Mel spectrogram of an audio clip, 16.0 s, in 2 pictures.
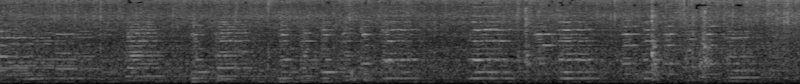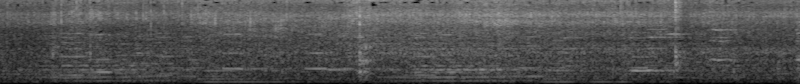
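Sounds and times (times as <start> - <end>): chicken sizzling in a pan: 0.0 - 16.0
spoon tapping and scraping a pan: 11.5 - 11.8.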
